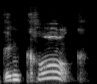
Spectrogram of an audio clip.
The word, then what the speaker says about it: caulk: some caulk, right? you know, and uh I'm sorry, but I have to say real quick, no man pronounces an L more than in the word caulk.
